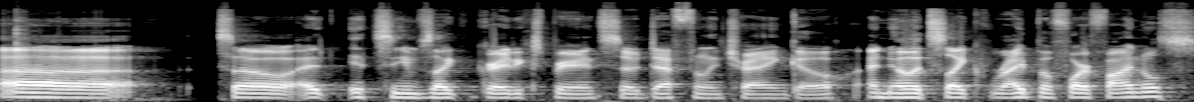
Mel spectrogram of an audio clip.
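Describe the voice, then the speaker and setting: At a moderate pace, a man speaks with a medium pitch and monotone, flat intonation. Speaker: college student and amateur comedian. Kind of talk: casual chat. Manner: loud.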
